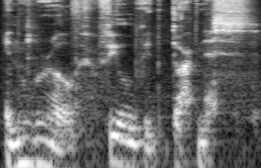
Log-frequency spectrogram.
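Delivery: slow, deep movie trailer narration; booming blockbuster announcer; epic trailer voice. Pretend. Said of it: "I have to put on my epic trailer voice".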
